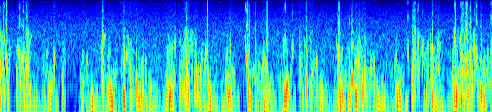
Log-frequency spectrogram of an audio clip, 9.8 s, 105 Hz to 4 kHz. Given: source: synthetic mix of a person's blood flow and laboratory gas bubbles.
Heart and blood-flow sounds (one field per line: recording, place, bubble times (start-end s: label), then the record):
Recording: Doppler ultrasound of blood flow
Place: precordium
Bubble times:
0.00-0.22 s: bubbles
0.32-0.64 s: bubbles
1.04-1.14 s: bubbles
1.22-1.32 s: bubbles
1.64-1.71 s: bubbles
2.00-2.13 s: bubbles
2.40-2.91 s: bubbles
3.31-3.54 s: bubbles
3.57-3.97 s: bubbles
4.07-4.22 s: bubbles
4.58-4.66 s: bubbles
4.87-5.16 s: bubbles
5.24-5.42 s: bubbles
5.63-5.75 s: bubbles
5.81-5.91 s: bubbles
5.96-6.27 s: bubbles
6.70-6.87 s: bubbles
6.92-7.38 s: bubbles
8.13-8.19 s: bubbles
8.21-8.88 s: bubbles
9.04-9.73 s: bubbles
9.80-9.85 s: bubbles
From the record:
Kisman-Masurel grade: 243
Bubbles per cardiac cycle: several, 3 to 8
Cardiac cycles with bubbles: 100%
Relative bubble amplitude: loud (0.450 to 0.775)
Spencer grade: 3 (all of the cardiac periods contain showers or single bubble signals, but not dominating or overriding the cardiac motion signals)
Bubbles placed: anywhere in the cardiac cycle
